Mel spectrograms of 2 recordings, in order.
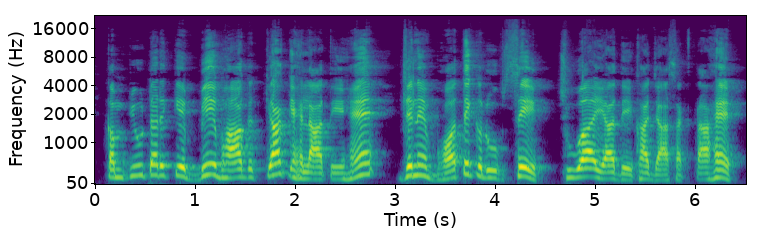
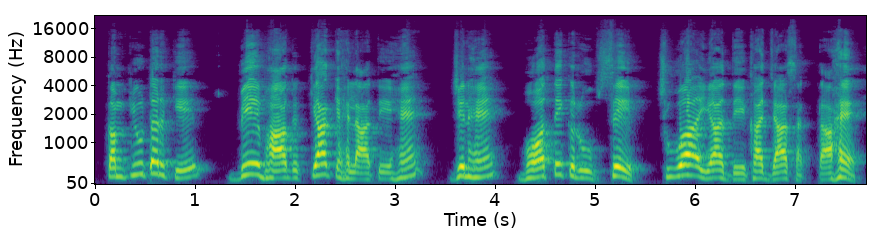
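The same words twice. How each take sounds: No difference in how they are said.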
